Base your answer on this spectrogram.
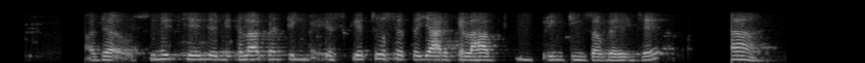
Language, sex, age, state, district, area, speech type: Maithili, male, 45-60, Bihar, Madhubani, rural, conversation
